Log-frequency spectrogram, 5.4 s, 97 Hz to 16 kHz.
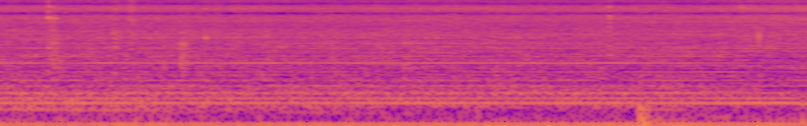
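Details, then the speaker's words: Tumble dryer running alongside a limescale-laden WFP3300 washer: steady low droning hum with faint irregular ticking underneath; the dryer doesn't sound healthy, cause unclear. "is coming out of the tumble dryer it doesn't sound particularly healthy"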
